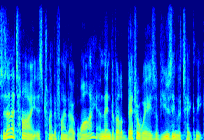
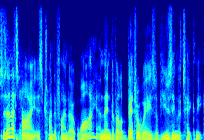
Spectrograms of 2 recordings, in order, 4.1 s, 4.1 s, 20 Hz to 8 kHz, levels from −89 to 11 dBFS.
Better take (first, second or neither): first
